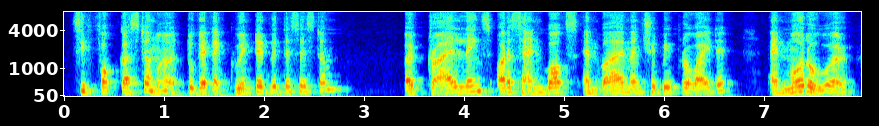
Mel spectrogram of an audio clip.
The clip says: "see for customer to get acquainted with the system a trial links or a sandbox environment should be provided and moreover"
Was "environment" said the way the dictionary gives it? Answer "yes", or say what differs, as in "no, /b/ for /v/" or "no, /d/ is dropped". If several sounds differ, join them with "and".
no, /ɹ/ is dropped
